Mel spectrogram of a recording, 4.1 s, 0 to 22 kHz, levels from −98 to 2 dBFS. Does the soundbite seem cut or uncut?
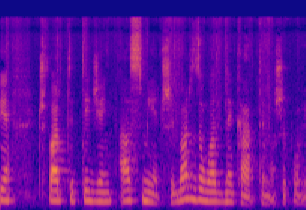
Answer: cut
